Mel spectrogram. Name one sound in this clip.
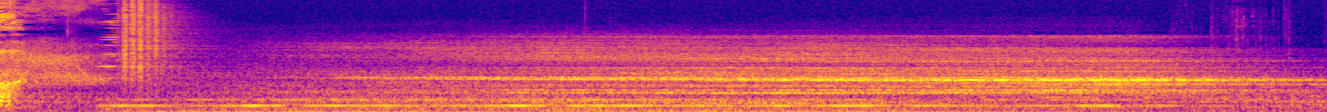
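A low magical hum drones steadily.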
